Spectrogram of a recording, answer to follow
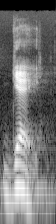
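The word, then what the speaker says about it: gay (γῆ): it's spelled G-E, it's pronounced gay, which refers to a very large region in some cases.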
